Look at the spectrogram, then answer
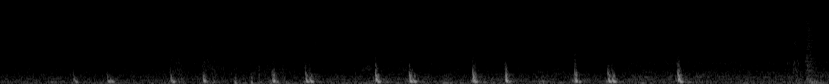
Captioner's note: heartbeat rhythm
